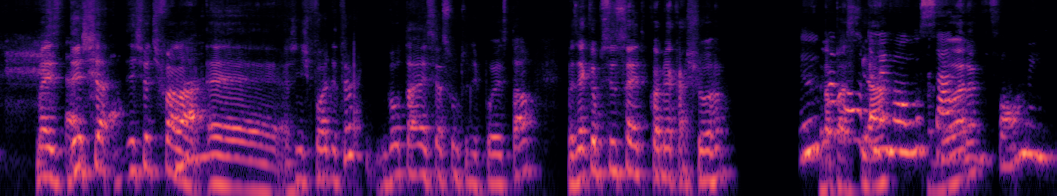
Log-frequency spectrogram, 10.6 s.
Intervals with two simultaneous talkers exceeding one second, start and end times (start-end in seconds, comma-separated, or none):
8.2-9.9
